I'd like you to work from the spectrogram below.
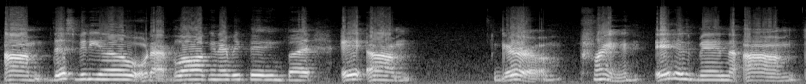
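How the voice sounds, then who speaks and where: Slow and medium-pitched, the voice belongs to a twenty-something beauty vlogger whose speech is altered as she heals from throat surgery. Sitting in a small room with shelves of products, she talks casually and animatedly, addressing viewers as "y'all" and "girl." The audio is poor.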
